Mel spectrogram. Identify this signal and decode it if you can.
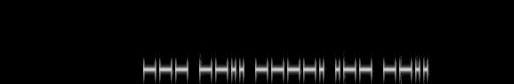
Morse code, heard as a keyed tone, about 32 wpm, 700 Hz. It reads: OZ9WZ
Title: DXCC-100 Call Signs - 5 Characters - 30wpm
